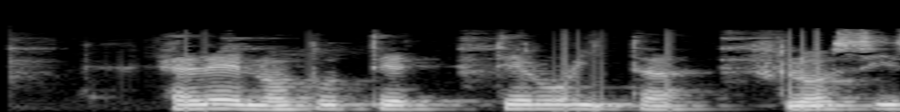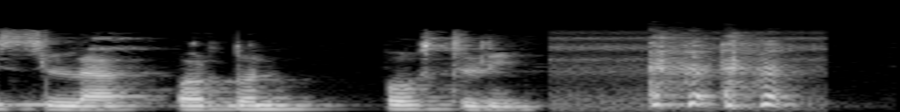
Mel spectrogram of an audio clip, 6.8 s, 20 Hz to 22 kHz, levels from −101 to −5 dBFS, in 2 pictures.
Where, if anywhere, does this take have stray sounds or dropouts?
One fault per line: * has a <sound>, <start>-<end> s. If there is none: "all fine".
* has a cough, 5.8-6.4 s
